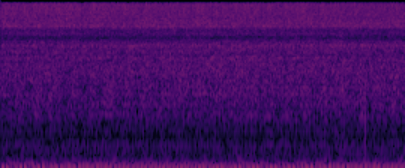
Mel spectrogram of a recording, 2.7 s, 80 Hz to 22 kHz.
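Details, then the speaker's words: 2006 Honda Element K24 four-cylinder idling with uneven lumpy pulse; P0301 code, misfire counts on cylinder two traced to a bad fuel injector, confirmed by injector swap. "Cylinder two. Very rare, but man, we do have a misfire on a bad injector."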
